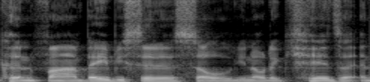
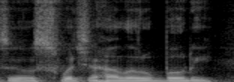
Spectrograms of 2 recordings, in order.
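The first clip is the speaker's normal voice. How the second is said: ordinary talk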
